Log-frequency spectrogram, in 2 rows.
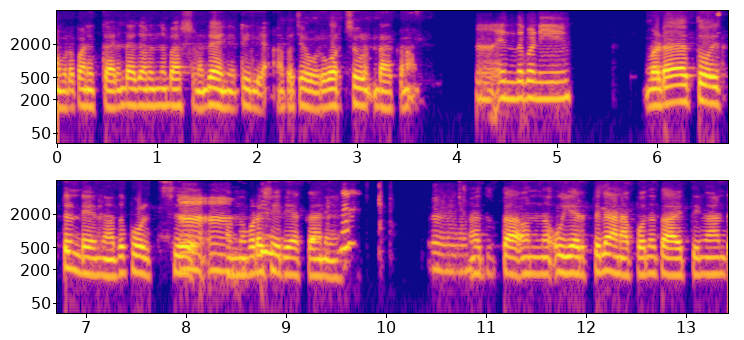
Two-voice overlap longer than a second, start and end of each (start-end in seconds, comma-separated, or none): none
